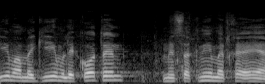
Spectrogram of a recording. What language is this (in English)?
Hebrew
